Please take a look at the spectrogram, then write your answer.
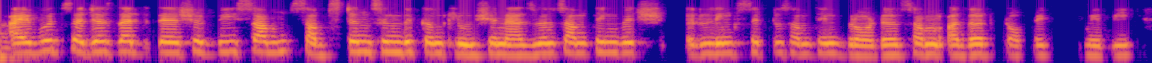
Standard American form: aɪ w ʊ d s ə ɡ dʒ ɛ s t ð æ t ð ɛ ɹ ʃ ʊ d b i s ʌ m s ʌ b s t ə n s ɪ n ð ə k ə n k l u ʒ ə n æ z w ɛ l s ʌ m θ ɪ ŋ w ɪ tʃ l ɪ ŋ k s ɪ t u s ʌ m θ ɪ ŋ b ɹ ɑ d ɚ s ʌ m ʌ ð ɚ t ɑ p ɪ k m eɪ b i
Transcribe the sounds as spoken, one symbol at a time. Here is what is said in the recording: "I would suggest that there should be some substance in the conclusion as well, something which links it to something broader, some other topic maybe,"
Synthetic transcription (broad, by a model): aɪ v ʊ d s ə dʒ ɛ s t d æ t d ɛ ɹ ʃ ʊ d b i s ʌ m s ʌ b s t ə n s ɪ n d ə k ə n k l u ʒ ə n æ z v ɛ l s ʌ m t ɪ ŋ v ɪ tʃ l ɪ ŋ k s ɪ t u s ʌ m t ɪ ŋ b ɹ ɑ d ɚ s ʌ m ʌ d ɚ t ɑ p ɪ k m eɪ b i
